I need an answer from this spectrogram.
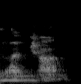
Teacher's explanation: So the acharya, then they drop off the ya or the iya at the end, which would then become achar. But under the rules of Thai phonetics, the final r gets pronounced as a n, so it becomes achan.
